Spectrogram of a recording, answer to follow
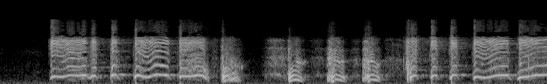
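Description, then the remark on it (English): Three kazoos played at the same time by one player buzz out a bouncy tune in short, punchy notes grouped into rhythmic phrases, the nasal, reedy melody fairly loud and played alone without talking. “I can play three kazoos at the same time.”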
